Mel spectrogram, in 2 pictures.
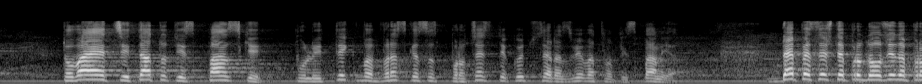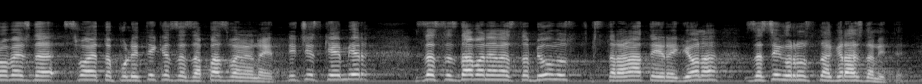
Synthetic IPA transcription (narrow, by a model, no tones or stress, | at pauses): t̪ovaɛt̪sit̪at̪ot̪ispanski | polit̪ikvɐvɾəskəsəspɾot̪sɛsi̥t̪ɛkoit̪ʊ̥sɛɾɐzvivət̪vɐfispanḭjə̰ | d̪ɛpɛsɛʃt̪ɛpɾod̪ɐlˠʒid̪ɐpɾovɛʒd̪əsvɔjət̪əpolit̪ikəzɐzɐpazvɐnɛnɐɛt̪nit͡ʃɛskijəmiɾ | zɐsɐzd̪avɐnɛnɐst̪ɐbilˠnost̪fst̪ɾɐnat̪əiɾɛɡʲiɔnə | zɐsiɡʊɾnost̪nɐɡɾaʒd̪ɐnit̪ɛ̰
